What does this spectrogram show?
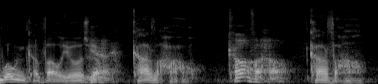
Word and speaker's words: Carvajal: there's a guy called woman Cavell yours yeah Carvajal carvajal Carvahall it's not kind of a hollow you it's anybody pronouncing it right on the local scene listen Scott speak the Screamers English so it's carbajal karva well I'm gonna have to practice this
